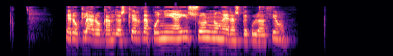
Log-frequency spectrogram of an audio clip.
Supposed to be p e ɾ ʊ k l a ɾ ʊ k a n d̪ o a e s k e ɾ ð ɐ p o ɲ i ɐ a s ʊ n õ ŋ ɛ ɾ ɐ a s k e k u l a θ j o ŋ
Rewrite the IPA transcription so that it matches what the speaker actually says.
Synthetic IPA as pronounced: p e ɾ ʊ k l a ɾ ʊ k a n d̪ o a e s k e ɾ ð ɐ p o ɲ i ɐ i s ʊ n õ ŋ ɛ ɾ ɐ e s p e k u l a θ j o ŋ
